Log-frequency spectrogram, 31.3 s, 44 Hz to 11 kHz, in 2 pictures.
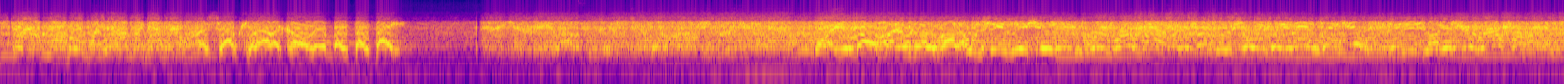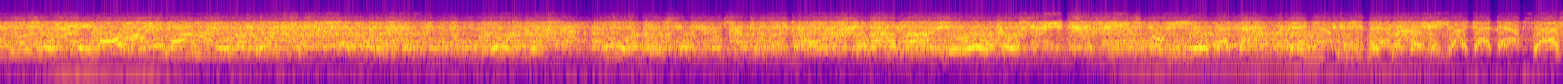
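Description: Cobra 148 GTL CB radio's speaker receiving distant stations: thin, narrow-band radio voices that run on unbroken and too garbled to make out, with a short drop-out about four seconds in.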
